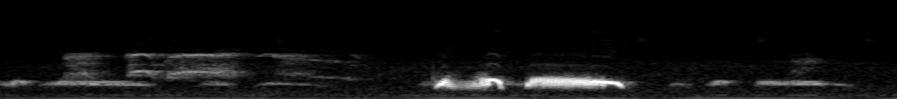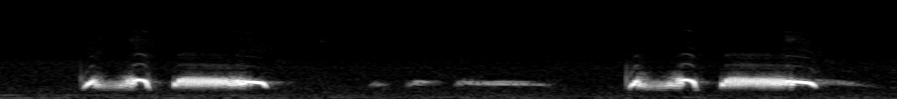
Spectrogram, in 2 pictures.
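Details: Spotted dove in the Đồng Pha style, calling to goad rivals into fighting and prompt caged doves to sing. Loud two-note coo phrases come roughly every three seconds, separated by quieter murmured coos. Faint higher chatter opens the recording.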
